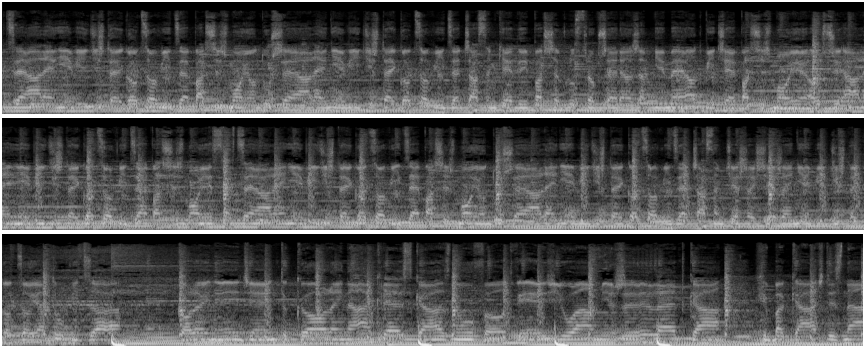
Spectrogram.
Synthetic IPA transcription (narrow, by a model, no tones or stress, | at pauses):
t̪sɛalɛɲɛvʲid͡ʑiʂt̪ɛɡɔt̪sɔvʲid̪zɛpatʂɘʂmɔjɔ̃w̃d̪uʂɛalɛɲɛvʲid͡ʑiʂt̪ɛɡɔt̪sɔvʲid̪zɛt͡ʂasɛmkʲjɛd̪ɘpatʂɛvlust̪ɾɔpʂɛɾaʐamimɘɔd̪̚bʲit͡ɕɛpatʂɛʂmɔjɛɔt͡ʂɘʔalɛɲɛvʲid͡ʑiʂt̪ɛɡɔt̪sɔvʲid̪zɛpatʂɛʂmɔjɛsɛɾt̪sɛalɛɲɛvʲid͡ʑiʂt̪ɛɡɔt̪sɔvʲid̪zɛpat̪ʂɘʂmɔjɔ̃w̃d̪uʂɛalɛɲɛvʲid͡ʑiʂt̪ɛɡɔt̪sɔvʲid̪zɛt͡ʂasɛmt͡ɕɛʂɛɕɛʐɛɲɛvʲid͡ʑiʂt̪ɛɡɔt̪sɔjat̪uvʲid̪zɛ | kɔlɛjnɘd͡ʑeɲt̪ɔkɔlɛjnakɾɛskaznufɔd̪vʲjɛd͡ʑiwamɲɛʐɛ | lɛt̪ka | xɘbakaʐd̪ɘzna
